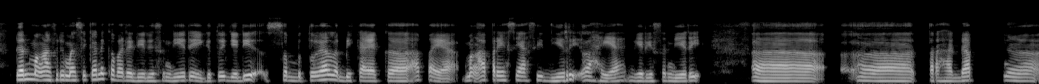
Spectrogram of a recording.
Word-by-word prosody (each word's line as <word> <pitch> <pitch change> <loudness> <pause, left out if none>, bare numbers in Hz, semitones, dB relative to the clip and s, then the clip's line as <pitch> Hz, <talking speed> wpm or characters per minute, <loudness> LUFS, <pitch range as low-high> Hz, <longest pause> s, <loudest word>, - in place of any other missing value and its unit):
dan 220 +2 +7
mengafirmasikannya 205 +1 +2
kepada 185 -5 +1
diri 165 0 -2
sendiri 175 -1 -2
gitu. 175 +4 -2
Jadi 190 +4 +2
sebetulnya 190 +2 0
lebih 175 -4 -1
kayak 165 -2 +3
ke - - 0
apa, 160 +5 +1
ya, 135 -1 +1
mengapresiasi 195 0 -1
diri 175 +6 -2
lah, 190 -1 -1
ya, 155 +1 -1
diri 165 -3 -3
sendiri, 160 0 -2 0.5
eee 150 -3 +3 0.4
eee, 160 -3 +2 0.2
terhadap, 160 +3 -1 0.3
eee, 165 -3 -1
175 Hz, 135 wpm, -23 LUFS, 160-195 Hz, 0.5 s, dan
